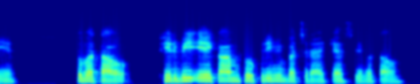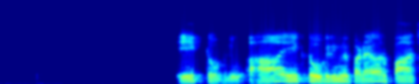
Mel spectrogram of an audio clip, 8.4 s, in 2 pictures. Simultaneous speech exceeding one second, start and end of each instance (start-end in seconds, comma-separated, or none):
none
